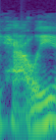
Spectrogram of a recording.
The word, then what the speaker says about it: Hallie: I pronounce my first name like Hallie. I like to say Hallie like Halle Berry.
